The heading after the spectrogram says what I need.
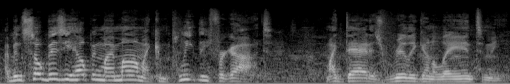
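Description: A man's voice: a little high, brisk, some chatter behind, natural voice. An actor playing an earnest, worried and awkward teenage boy in a sitcom. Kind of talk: sitcom acting. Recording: noisy studio audience ambience.

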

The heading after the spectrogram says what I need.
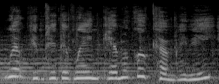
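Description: A woman's voice: high voice, expressive, fairly quick, over music. An actress playing a polite, motherly office receptionist in an audio comedy drama.

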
